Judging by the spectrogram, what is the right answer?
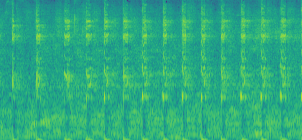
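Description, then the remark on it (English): A slate glass turkey call produces a steady run of about fifteen sharp, high-pitched yelps, evenly spaced and fairly loud, each with a raspy scratching edge. No one talks. “It's a slate call, glass call.”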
